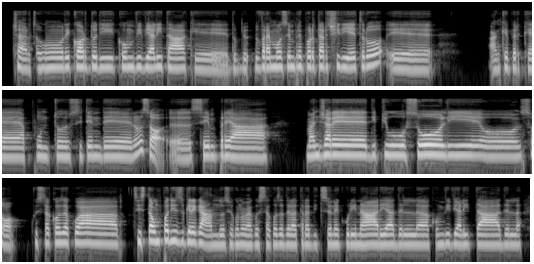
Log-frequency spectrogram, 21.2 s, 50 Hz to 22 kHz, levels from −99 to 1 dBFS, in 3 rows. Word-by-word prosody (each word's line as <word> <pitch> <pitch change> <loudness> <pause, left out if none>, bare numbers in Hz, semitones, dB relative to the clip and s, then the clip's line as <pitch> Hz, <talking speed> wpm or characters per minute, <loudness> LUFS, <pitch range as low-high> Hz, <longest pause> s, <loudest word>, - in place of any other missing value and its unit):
Certo, 185 -3 -3
un 195 +1 -1
ricordo 205 +1 +1
di 195 -1 -3
convivialità 200 -1 +1
che 165 - -6
dobbi 175 - -10
dovremmo 200 +1 0
sempre 210 +1 -2
portarci 210 +1 -1
dietro 205 +5 +1
e 165 -2 -4 0.7
anche 170 +4 -6
perché, 185 -1 -6 0.3
appunto, 180 +1 -6
si 180 +2 -13
tende, 180 -1 -2
non 205 +7 -2
lo - - +1
so, 325 +4 +1
ehm, 155 - -6
sempre 190 +3 -2
a 170 -1 +2 0.5
mangiare 200 +1 +4
di 200 +1 -8
più 200 0 0
soli 200 0 +4
o 180 -1 -3
sò 170 -2 -4 0.2
questa 200 +2 -7
cosa 205 0 0
qua 200 -2 +5 0.2
si 225 - -5
sta 225 +2 +4
un 225 0 +3
po' 250 +1 +4
disgregando, 210 -7 +2
secondo 185 +1 -7
me 175 -1 -2
questa 180 0 -7
cosa 185 0 -4
della 180 -1 -2
tradizione 185 0 -6
culinaria, 185 0 +2
della 180 0 -2
convivialità, 180 -1 0
del 180 -1 -6
190 Hz, 135 wpm, -23 LUFS, 180-205 Hz, 0.7 s, qua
